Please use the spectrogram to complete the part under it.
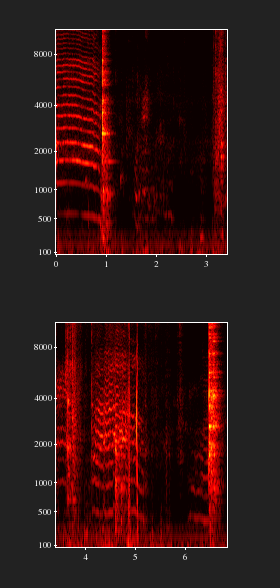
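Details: Pet cat demanding food during meal preparation: a clear falling meow opens, followed by several wavering, insistent meows spaced apart, with clinking dishes and cutlery and faint background music.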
